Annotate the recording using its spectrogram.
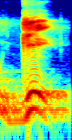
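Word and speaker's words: gay: एे ठीक जी ए वाई क्या पढ़ेंगे इसको गे ठीक तो आइए इसको हम एक बार डायरेक्ट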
